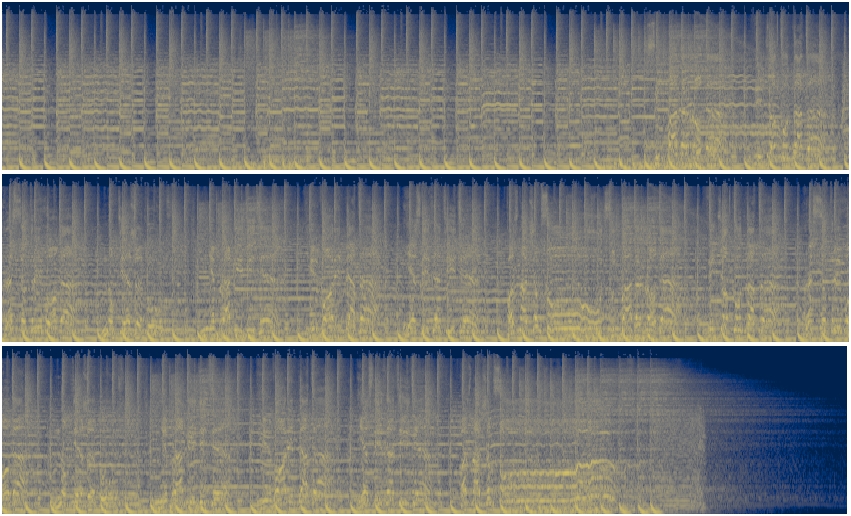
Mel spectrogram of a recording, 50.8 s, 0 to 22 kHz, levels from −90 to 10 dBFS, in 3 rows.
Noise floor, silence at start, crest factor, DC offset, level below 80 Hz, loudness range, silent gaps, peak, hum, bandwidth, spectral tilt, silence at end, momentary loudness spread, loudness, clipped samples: -67 dBFS; 0 s; 12 dB; under 0.1%; -20 dBFS; 3 LU; none; 0 dBFS; none; 19 kHz; -4 dB/octave; 2.75 s; 4 LU; -13 LUFS; under 0.1%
